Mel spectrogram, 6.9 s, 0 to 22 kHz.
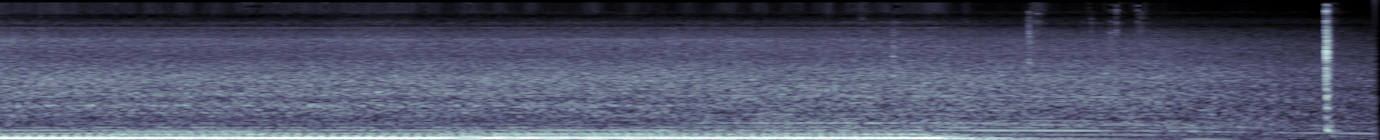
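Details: Freshly built BMW 335i N54 twin-turbo six (MMP 53/53 turbos) idling after 15-minute break-in; deep steady even hum, no knocking or ticking, then clean shutdown and wind-down; owner calls it a nice quiet motor; normal idle.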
